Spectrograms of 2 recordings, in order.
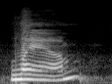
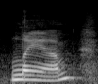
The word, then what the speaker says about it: lamb: Lamb. Lamb. Now remember, the B is silent. No sound, just lamb, okay?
